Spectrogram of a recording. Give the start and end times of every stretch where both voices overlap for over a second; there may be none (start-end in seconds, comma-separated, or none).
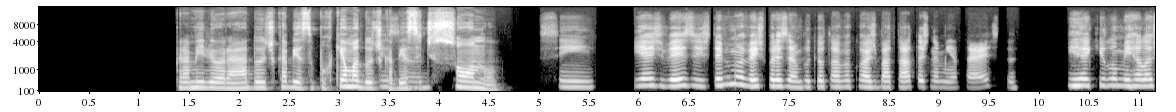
none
